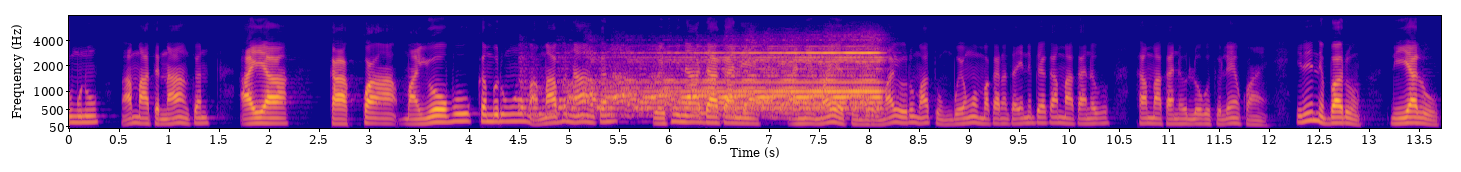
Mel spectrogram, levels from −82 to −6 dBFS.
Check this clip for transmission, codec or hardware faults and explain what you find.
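One transmission fault stands out. Feedback echo between two devices, 4.47 to 8.52 s: a second device on the call replays the audio into this microphone, so speech returns roughly every 0.4 s, the repeats piling up to about 3 dB above the speech.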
